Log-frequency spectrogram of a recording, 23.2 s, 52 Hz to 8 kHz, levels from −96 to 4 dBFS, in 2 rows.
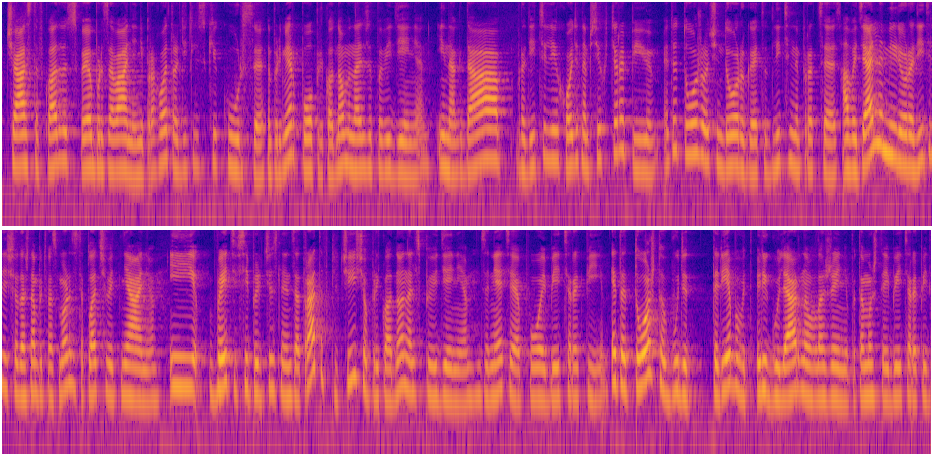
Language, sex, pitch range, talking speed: Russian, female, 185-225 Hz, 160 wpm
